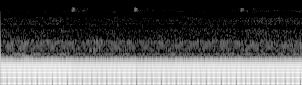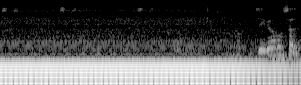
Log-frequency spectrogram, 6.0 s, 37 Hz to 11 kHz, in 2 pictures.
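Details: VW Gol 1.6 after replacing failed cylinder 3 ignition coil (had misfire, power loss, knocking, EPC and check lights), codes cleared: strong steady low hum, even pitch, no stumbles; smooth even idle.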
